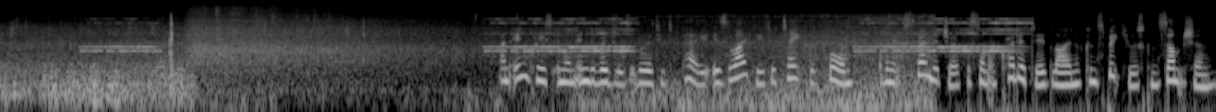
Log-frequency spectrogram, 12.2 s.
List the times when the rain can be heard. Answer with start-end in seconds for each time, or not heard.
0.0-9.4.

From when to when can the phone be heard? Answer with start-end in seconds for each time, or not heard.
0.8-1.7, 4.8-6.5, 8.5-10.3.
